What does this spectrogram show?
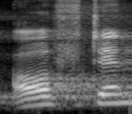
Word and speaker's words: often: Okay, ऑफ्टन है, ये ऑफन भी, यानी इसके दो प्रोनाउंसिएशन है. इसको हम ऑफ्टन भी कह सकते हैं और ऑफन भी कह सकते हैं.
